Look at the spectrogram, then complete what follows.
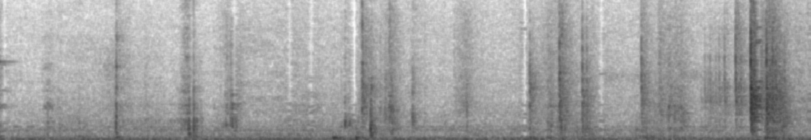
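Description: Irregular light clicks, taps and rustles of small objects being handled, with a sharp click at the start and a louder rustle near the end, over a steady low room hum.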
